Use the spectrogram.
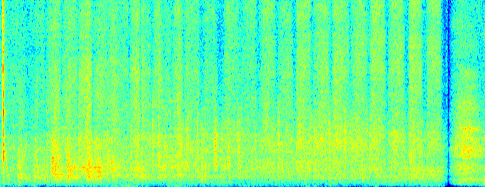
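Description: Continuous hand sanding on an RV window installation, a steady raspy scraping with rhythmic back-and-forth strokes, close and fairly loud, ending with a brief pause.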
